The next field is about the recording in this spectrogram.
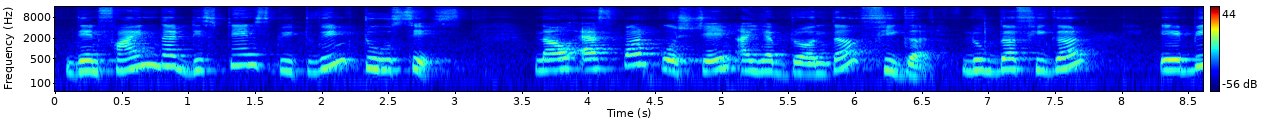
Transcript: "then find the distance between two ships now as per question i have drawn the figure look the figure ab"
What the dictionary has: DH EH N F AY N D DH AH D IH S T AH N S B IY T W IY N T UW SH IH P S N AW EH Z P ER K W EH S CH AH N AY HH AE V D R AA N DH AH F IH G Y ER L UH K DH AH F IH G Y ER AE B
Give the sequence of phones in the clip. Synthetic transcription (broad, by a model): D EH N F AY N D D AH D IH S T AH N S B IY T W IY N T UW S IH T S N AW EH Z P ER K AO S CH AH N AY HH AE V D R AA N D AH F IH G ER L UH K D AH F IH G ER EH B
